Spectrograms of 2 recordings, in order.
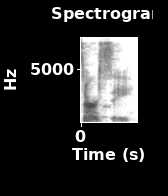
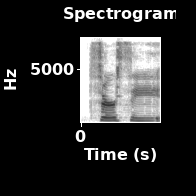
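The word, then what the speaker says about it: Circe: i'm gonna mispronounce it i think it's cersei is how i've been saying it c-i-r-c-e by madeleine miller this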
